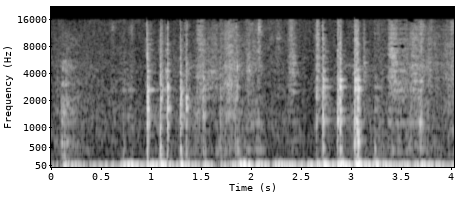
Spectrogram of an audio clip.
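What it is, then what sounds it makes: Thin metal tin lid. A small, round, red Baileys tin lid of thin, hollow sheet metal is held in both hands and tapped and scratched with fingertips and short nails. Quiet, scratchy rustling is broken by a series of sharp, bright metallic taps, each ending in a very brief tinny ring.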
